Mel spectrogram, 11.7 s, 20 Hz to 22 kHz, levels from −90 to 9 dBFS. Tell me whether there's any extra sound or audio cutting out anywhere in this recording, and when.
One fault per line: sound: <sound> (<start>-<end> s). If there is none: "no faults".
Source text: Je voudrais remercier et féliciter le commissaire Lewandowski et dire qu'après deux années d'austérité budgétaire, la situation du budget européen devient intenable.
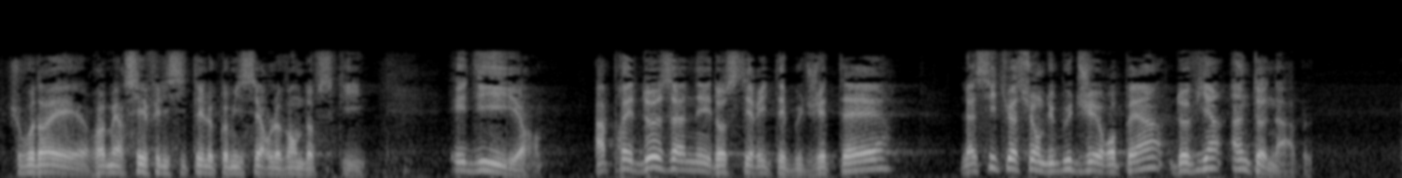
no faults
